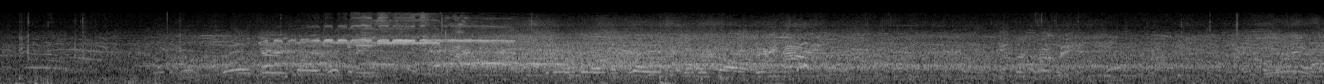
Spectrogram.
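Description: A large crowd cheers and roars loudly in an open stadium.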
